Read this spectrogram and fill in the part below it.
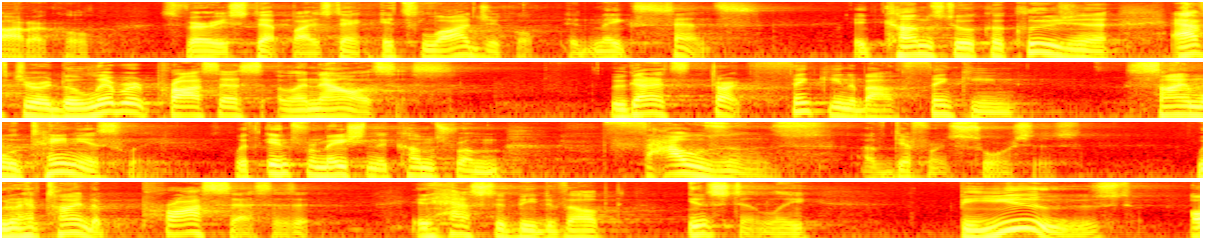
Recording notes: AFIMSC Commander delivers the keynote speech at the 2019 SAME-IFMA Workshop.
